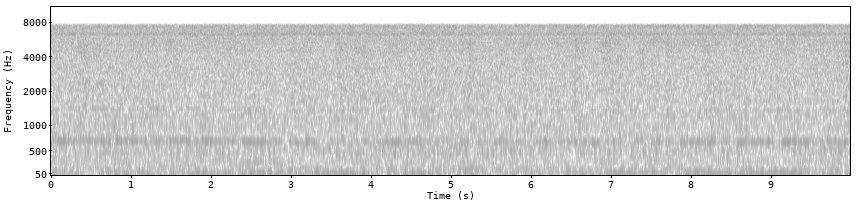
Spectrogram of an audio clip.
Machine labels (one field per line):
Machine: fan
